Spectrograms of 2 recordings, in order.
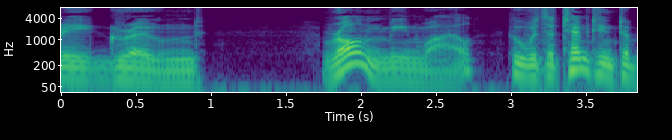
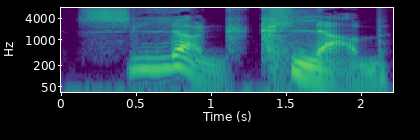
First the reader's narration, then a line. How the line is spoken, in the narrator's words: repeated Ron, with a sneer worthy of Malfoy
